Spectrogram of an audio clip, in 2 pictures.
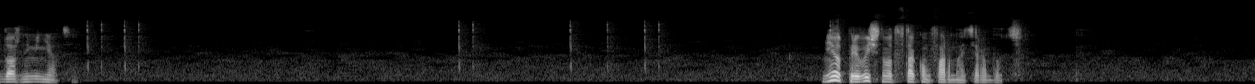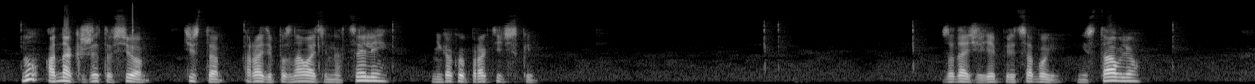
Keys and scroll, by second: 24.5 F2.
